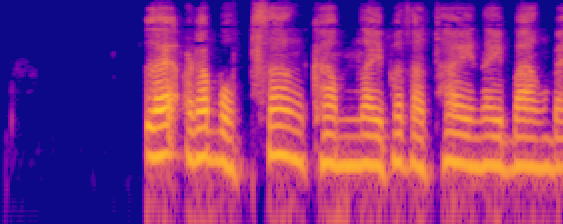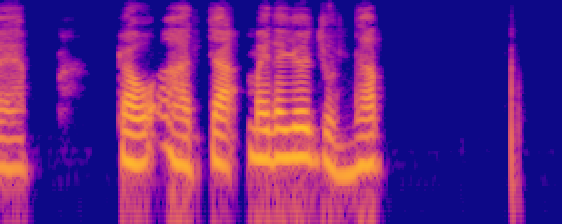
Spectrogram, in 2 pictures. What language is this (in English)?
Thai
